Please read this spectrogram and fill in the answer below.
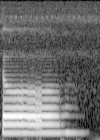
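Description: Buddhist chanting in Pali: the chanting voice holds one long final syllable on a steady pitch, fading away near the end.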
